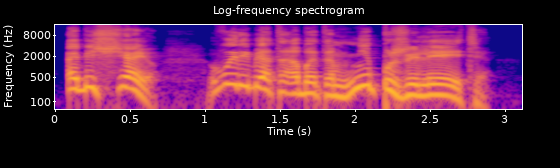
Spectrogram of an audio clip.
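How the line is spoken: Cheerful assurance. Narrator (Russian): радостно заверил Фишер

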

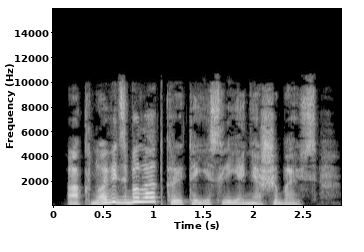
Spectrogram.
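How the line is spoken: Muttered. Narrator (Russian): пробормотал Эркюль Пуаро

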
